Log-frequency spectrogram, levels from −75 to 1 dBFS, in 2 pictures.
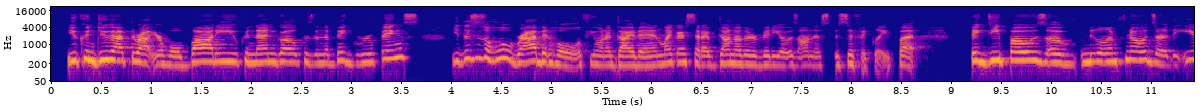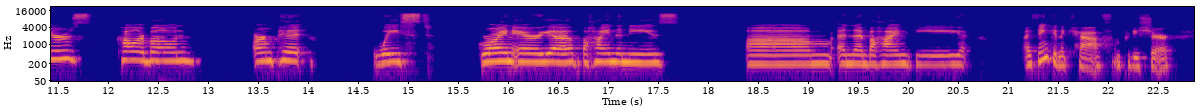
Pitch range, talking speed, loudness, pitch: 205-255 Hz, 185 wpm, -21 LUFS, 230 Hz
